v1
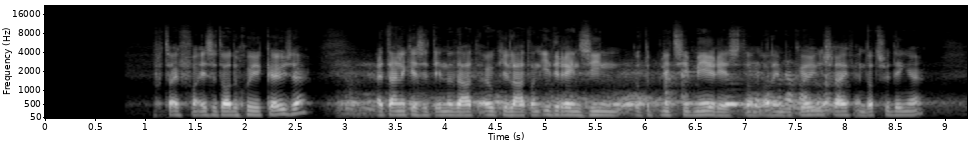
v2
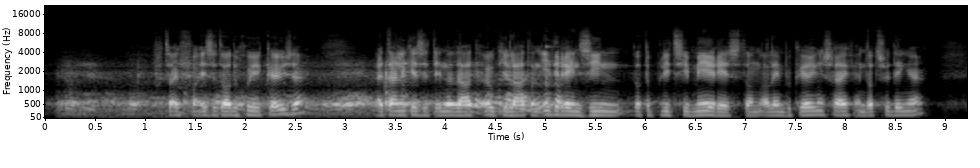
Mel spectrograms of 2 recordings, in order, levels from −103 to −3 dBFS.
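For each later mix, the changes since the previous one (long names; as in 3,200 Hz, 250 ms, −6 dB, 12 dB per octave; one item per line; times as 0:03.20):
speech: add low-pass filter 6,400 Hz 12 dB per octave
background: entry −2.80 s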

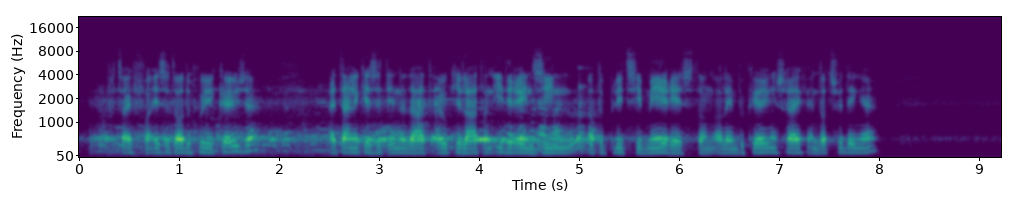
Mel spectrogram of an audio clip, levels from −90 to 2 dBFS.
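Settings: speech: entry −0.80 s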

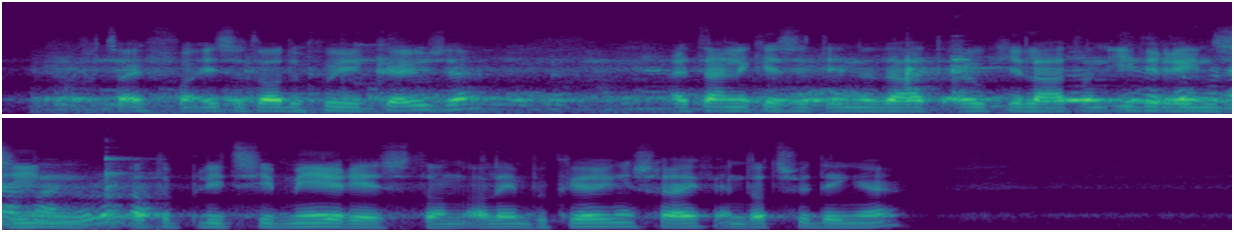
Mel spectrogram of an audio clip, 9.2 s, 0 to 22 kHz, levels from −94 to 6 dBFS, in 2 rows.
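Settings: background: remove resonant band-pass 450 Hz, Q 0.6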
